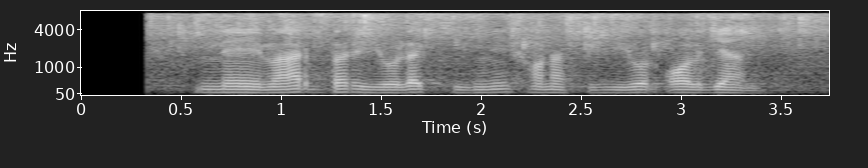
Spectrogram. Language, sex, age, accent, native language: Uzbek, male, 18-24, Namangan, Uzbek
